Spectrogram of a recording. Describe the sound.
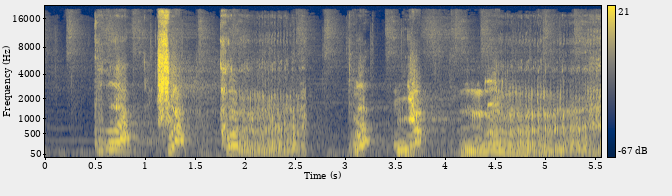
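A person vocally imitates a cat coughing up a hairball: a run of loud, throaty hacks and gagging bursts, some harsh and hissy, ending in a longer guttural retch.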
